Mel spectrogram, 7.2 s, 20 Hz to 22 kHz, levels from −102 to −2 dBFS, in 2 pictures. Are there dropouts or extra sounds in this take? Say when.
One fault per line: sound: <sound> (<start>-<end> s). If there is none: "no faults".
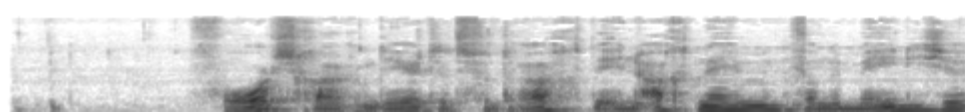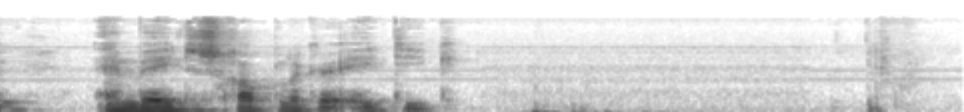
sound: thud (5.5-6.4 s)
